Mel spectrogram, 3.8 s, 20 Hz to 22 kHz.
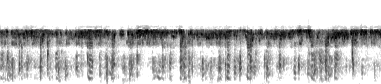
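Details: At a nest in Lodz, Poland, black stork chicks beg while being fed on the morning of 29 July 2018. Their dense scratchy rasping runs without a break, swelling and dipping in choppy bursts.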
